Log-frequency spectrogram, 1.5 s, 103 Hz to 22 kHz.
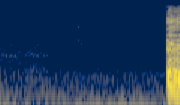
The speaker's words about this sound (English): I might die because I have bitch lungs because I've been smoking for like 10 years, so that bong hoot might kill me. I'll just cut out the coughs if I have time.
